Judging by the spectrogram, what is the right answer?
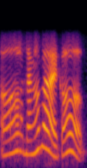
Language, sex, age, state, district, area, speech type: Assamese, female, 45-60, Assam, Lakhimpur, rural, conversation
